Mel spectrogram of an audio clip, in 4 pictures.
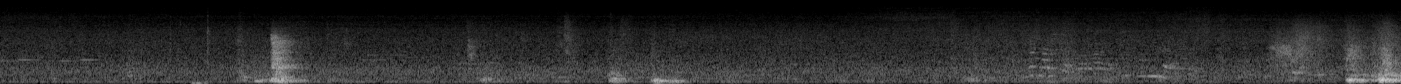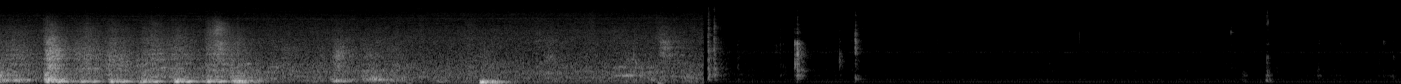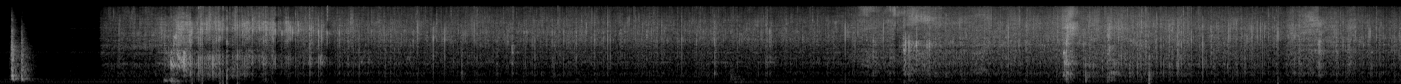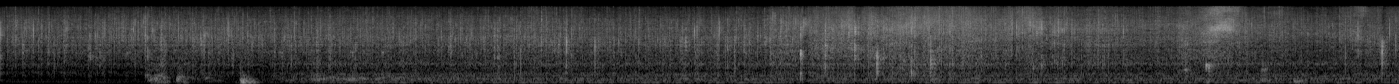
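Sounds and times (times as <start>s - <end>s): meat sizzling in hot oil: 29.0s - 56.0s.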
